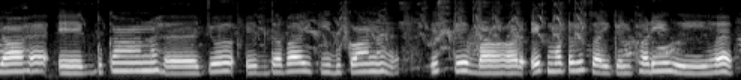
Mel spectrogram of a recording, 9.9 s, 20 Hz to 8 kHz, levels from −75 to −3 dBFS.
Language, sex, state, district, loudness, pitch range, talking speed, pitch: Hindi, male, Uttar Pradesh, Jalaun, -17 LUFS, 215-270 Hz, 105 wpm, 250 Hz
